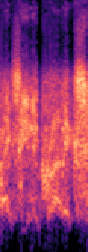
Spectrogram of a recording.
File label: announce enemy zombie, combine grunt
